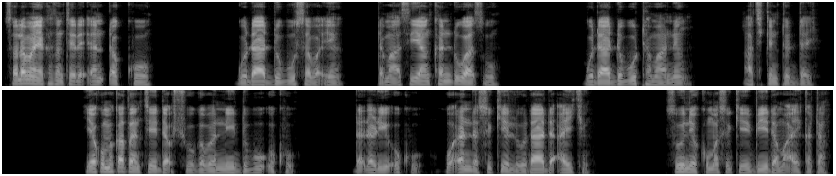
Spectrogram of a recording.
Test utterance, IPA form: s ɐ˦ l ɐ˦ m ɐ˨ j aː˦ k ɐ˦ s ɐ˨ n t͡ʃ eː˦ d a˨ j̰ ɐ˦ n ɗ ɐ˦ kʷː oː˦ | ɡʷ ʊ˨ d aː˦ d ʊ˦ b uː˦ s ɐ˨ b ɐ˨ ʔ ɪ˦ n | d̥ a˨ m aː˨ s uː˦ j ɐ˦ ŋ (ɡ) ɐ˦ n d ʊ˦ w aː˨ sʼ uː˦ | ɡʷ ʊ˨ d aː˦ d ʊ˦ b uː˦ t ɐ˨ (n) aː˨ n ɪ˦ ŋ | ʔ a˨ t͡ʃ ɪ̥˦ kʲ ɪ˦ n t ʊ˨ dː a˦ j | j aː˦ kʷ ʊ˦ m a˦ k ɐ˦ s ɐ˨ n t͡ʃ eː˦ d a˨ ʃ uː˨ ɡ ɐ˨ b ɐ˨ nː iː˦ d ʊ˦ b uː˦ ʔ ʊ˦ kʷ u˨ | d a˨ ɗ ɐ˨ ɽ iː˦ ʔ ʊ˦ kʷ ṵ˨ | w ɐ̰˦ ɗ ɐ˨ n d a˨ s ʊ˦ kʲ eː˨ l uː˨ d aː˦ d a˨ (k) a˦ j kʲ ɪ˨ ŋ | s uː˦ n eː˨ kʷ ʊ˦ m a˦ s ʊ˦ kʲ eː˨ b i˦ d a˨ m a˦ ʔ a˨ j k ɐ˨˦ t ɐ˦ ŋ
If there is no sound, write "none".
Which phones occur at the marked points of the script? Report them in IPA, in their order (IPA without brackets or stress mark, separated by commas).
k, m, ʔ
